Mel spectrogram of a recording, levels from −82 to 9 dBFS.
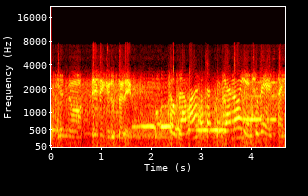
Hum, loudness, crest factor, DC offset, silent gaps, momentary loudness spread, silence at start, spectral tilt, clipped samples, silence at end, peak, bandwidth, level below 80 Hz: none; -10 LUFS; 12 dB; under 0.1%; none; 6 LU; 0 s; -4 dB/octave; under 0.1%; 0 s; 0 dBFS; 8 kHz; -44 dBFS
